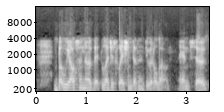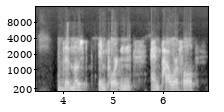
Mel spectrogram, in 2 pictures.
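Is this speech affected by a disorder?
No.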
